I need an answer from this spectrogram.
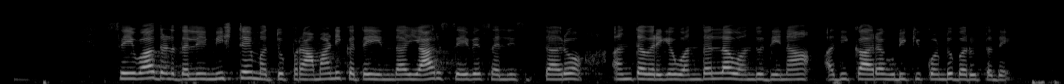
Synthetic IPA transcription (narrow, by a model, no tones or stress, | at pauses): sɛːʋaːd̪ɐɭɐd̪ɐlːiniʂʈemɐt̪ːupɾaːmaːɳikɐt̪ejind̪ɐjaːɾuseːʋe̞sɐlːisit̪ːaːɾoɐnt̪ɐʋɐɾiɡe̞ond̪ɛlːɐo̞nd̪ud̪inɐɐd̪ʱikaːɾɐɦuɽikiko̞ɳɖubɐɾut̪ːɐd̪e̞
